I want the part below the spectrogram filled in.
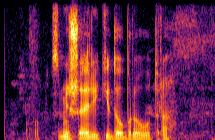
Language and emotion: Russian, neutral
